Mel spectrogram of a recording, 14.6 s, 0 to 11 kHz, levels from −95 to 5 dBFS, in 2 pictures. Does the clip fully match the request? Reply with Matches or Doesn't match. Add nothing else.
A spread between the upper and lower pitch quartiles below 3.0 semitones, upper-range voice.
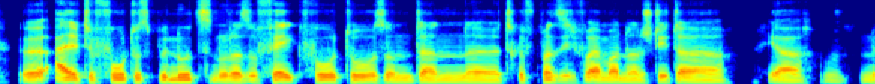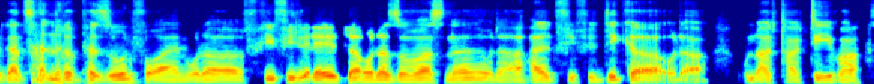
Doesn't match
